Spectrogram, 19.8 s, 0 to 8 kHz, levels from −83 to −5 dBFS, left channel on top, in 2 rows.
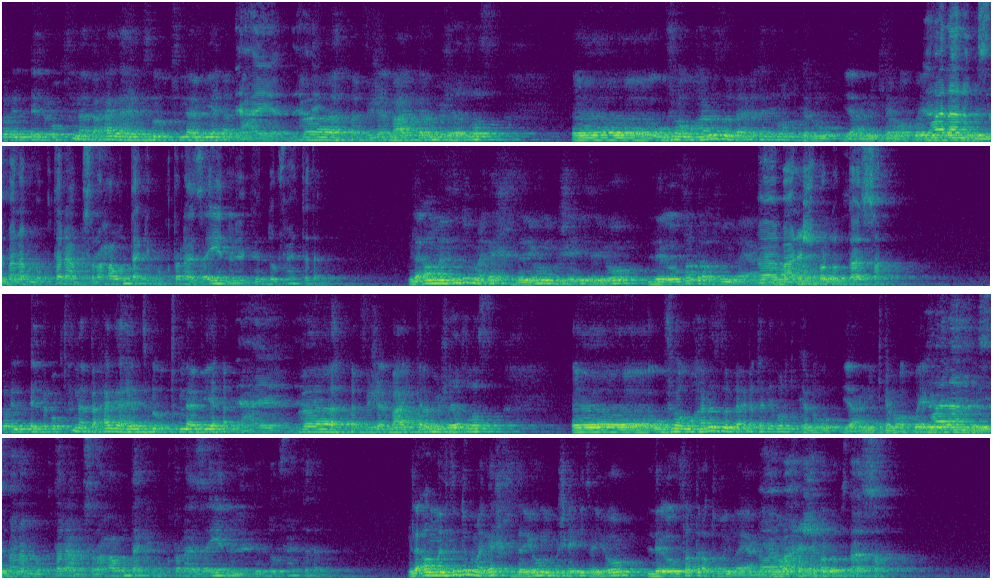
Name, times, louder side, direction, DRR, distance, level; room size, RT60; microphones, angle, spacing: voice 1, 0.0-2.3 3.0-4.9 5.7-9.9 14.0-18.3, right 2 dB, 55° right, 0 dB, 0.6 m, -24 dB
voice 2, 2.3-3.2 9.2-13.1 17.4-18.7, left 3 dB, 65° left, 6 dB, 0.7 m, -30 dB
7.0 x 4.9 x 4.2 m, 1.2 s
head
